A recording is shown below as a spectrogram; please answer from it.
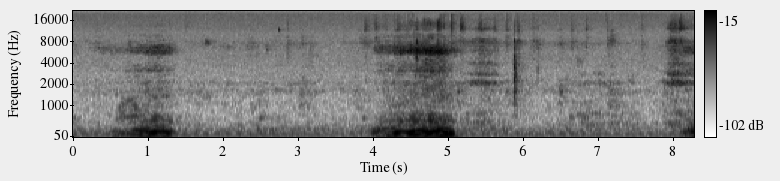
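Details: Slow, low rumbling snoring breaths every three to four seconds, quiet between, from Sasha, a sleeping dog, before being woken.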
